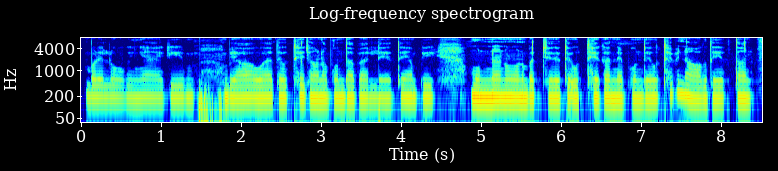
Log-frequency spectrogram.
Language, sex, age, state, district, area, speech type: Dogri, female, 18-30, Jammu and Kashmir, Udhampur, rural, spontaneous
